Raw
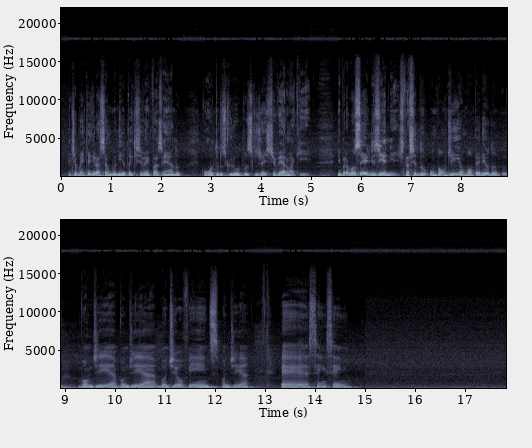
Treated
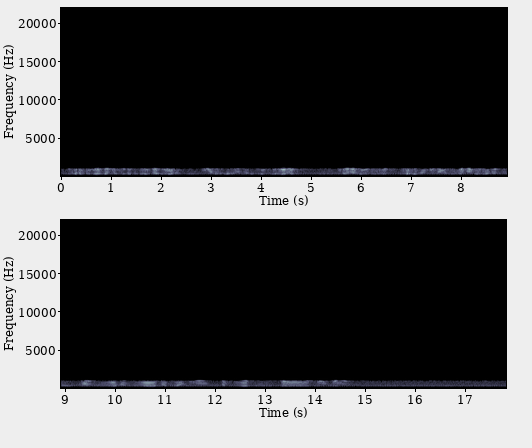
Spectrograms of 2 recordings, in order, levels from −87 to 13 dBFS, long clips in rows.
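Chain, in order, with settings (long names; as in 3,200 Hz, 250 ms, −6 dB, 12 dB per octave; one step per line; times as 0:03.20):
frequency axis turned over on the octave scale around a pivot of 750 Hz
brick-wall band-pass 330–990 Hz
level +7.5 dB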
